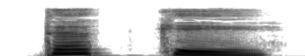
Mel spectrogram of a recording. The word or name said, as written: ಡಾಕು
